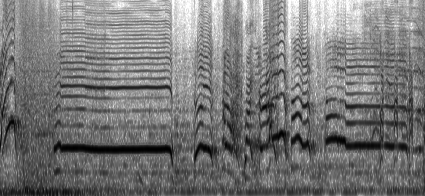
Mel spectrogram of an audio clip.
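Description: A person screaming: a short cry, then one long high scream held on a steady pitch for about two seconds, followed by a string of short shrieks and yelps, over background music.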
